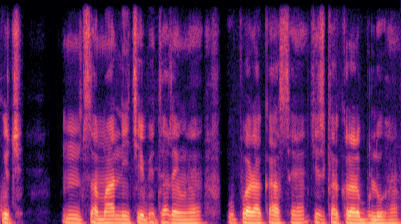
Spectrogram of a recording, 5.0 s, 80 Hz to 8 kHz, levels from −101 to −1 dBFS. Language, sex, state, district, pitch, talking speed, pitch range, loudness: Hindi, male, Bihar, Patna, 130 Hz, 165 wpm, 125-140 Hz, -19 LUFS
